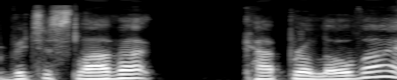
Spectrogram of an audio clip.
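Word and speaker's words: Vítězslava Kaprálová: I also want to thank you for introducing me to the music of, help me out with the pronunciation here, Vyacheslava Kapralova.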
